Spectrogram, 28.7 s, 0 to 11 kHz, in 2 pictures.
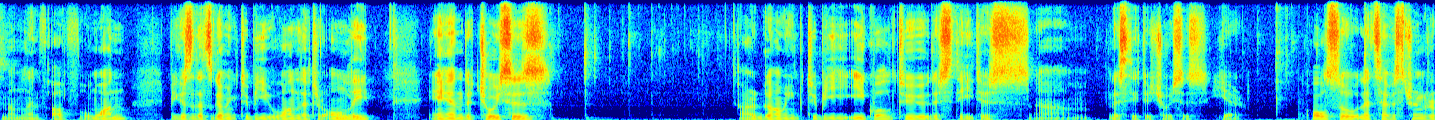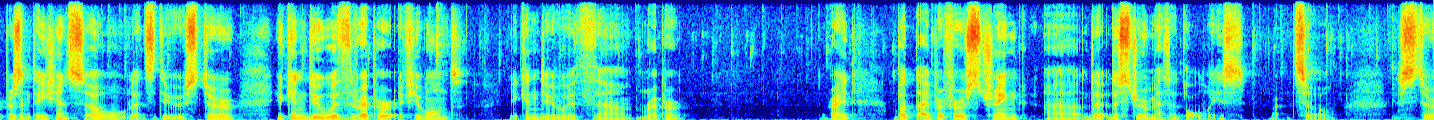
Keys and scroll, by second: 0.0 Down, 0.7 Tab, 1.3 1, 5.4-7.8 typing, 9.0 s, 9.2 t, 9.5 a, 10.3 Down, 11.0 Tab, 11.6 ctrl+s, 12.0 Escape, 12.4 Right, 12.7 Return, 13.0 d, 13.1 e, 13.5 space, 15.2-16.3 typing, 17.5 ctrl+shift+Left, 19.9-22.1 typing, 23.0 Right, 23.3 ctrl+shift+Left, 26.8-28.4 typing.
